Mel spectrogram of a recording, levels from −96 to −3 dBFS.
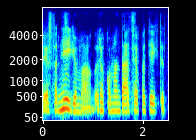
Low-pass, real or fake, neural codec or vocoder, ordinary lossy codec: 7.2 kHz; real; none; AAC, 32 kbps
